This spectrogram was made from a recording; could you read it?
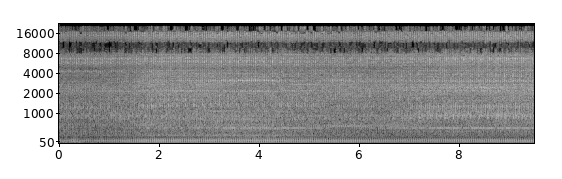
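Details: Jaguar XE 2.0 Ingenium diesel after Jaguar replaced the timing chain (faulty guides and tensioners) at 72,000 km. Smooth, even idle with a steady low rumble and no ticking or rattle; noise and vibration are much improved.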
